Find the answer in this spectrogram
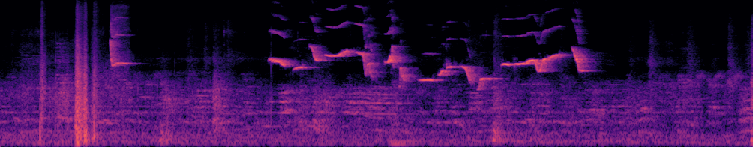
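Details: Oriental magpie-robin song with a few sharp clicks at first, then a lively stretch of high, sweet whistles and quick upward-flicking notes repeated for about four seconds before fading to soft chirps.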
